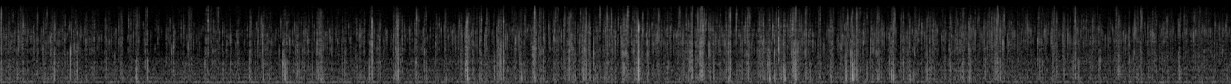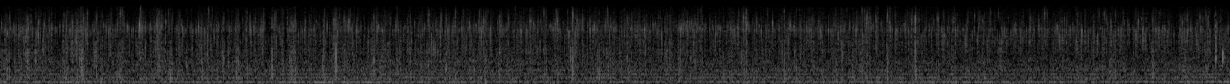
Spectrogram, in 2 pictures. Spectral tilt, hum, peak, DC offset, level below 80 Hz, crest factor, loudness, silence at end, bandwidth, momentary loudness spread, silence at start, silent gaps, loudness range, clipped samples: -2 dB/octave; none; 0 dBFS; under 0.1%; -60 dBFS; 40 dB; -37 LUFS; 0 s; 17 kHz; 8 LU; 0 s; none; 7 LU; under 0.1%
